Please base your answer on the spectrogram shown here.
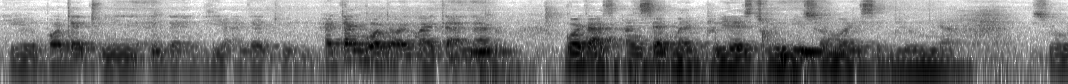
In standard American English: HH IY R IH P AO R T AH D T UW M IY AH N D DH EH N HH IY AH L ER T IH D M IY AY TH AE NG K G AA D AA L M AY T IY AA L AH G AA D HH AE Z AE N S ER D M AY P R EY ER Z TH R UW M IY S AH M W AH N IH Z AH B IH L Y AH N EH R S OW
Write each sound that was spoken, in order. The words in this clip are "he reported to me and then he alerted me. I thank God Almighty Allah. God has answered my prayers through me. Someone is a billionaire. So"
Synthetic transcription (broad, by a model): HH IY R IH P AO T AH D T UW M IY AH N D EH N HH IY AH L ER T M IY AY T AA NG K G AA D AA M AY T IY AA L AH G AA D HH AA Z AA N S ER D M AY P R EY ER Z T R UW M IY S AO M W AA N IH S AH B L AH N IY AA S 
